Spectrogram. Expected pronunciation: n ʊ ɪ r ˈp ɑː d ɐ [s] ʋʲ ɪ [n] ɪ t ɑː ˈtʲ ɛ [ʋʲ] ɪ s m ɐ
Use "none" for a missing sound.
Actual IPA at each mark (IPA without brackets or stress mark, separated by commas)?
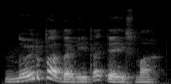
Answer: none, none, none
